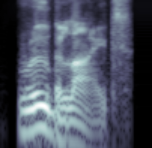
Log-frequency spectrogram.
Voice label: "rubellite", British

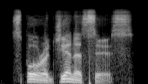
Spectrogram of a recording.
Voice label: "sporogenesis", British

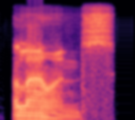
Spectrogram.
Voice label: "allowance", British

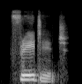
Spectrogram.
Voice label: "freightage", Indian

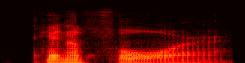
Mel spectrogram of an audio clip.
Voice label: "pinafore", American

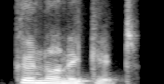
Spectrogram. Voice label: "canonicate", Indian

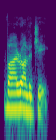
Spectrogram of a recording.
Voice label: "virology", Indian

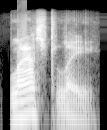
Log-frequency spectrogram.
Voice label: "lastly", American

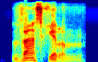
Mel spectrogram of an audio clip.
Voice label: "vasculum", British

